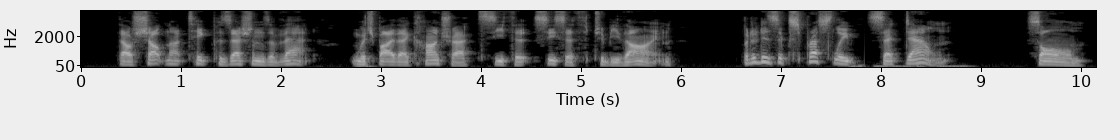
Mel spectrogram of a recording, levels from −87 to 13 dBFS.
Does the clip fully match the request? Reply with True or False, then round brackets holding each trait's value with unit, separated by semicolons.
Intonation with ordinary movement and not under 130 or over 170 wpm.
True (4.2 semitones; 140 wpm)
